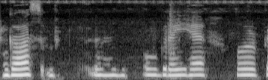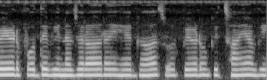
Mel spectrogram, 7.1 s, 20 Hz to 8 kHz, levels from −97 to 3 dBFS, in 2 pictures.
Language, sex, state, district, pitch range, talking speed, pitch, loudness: Hindi, female, Rajasthan, Bikaner, 210-220 Hz, 150 wpm, 215 Hz, -18 LUFS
